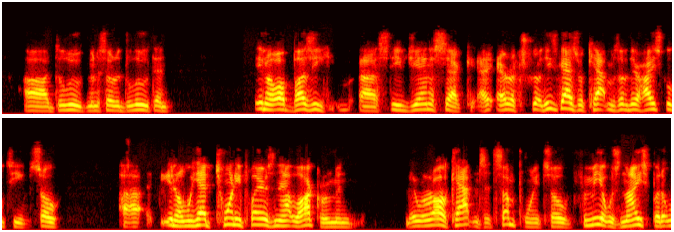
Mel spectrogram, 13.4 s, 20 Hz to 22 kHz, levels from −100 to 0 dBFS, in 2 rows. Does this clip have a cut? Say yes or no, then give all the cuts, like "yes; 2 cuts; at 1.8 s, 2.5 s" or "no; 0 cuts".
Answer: no; 0 cuts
